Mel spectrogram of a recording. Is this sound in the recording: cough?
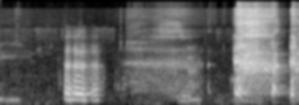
yes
